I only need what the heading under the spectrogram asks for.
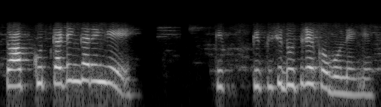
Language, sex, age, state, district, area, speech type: Hindi, female, 18-30, Uttar Pradesh, Azamgarh, rural, conversation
